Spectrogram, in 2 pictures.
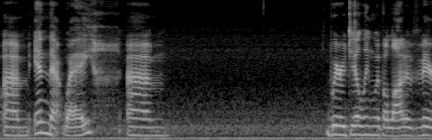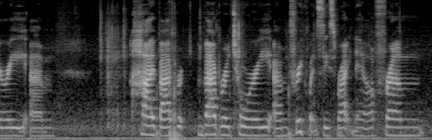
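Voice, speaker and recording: A hoarse woman speaking in a slow, hesitant way, with frequent ums and throat clearing, as she gives a casual spoken update as a spiritual channel. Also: medium pitch, bright, forceful tone, slight background noise.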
